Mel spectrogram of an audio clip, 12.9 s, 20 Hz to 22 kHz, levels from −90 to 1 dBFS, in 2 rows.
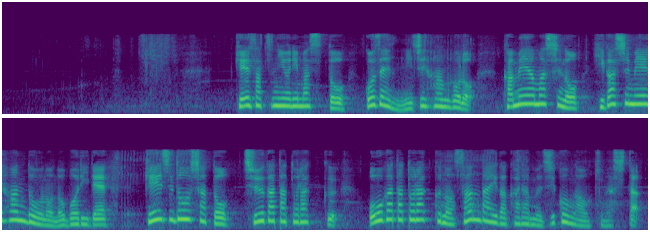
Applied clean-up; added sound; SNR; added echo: neural separator model SepFormer DNS4.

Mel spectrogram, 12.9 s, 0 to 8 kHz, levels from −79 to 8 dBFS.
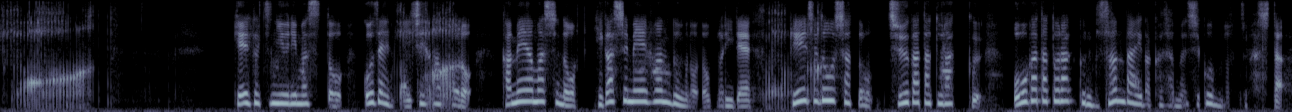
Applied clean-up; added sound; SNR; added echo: neural diffusion model UNIVERSE++.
